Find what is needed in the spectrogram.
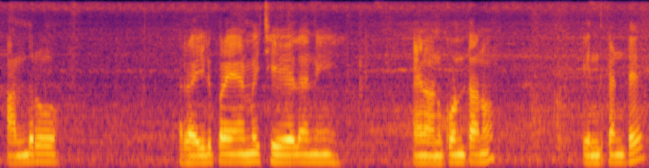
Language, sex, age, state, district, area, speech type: Telugu, male, 18-30, Andhra Pradesh, East Godavari, urban, spontaneous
